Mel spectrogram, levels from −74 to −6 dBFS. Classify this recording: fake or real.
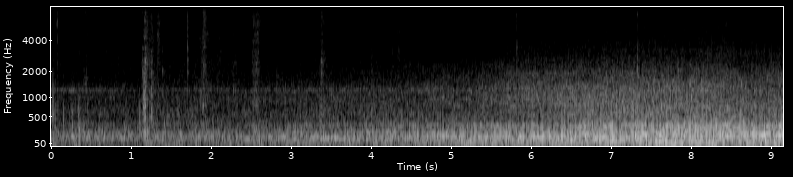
fake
